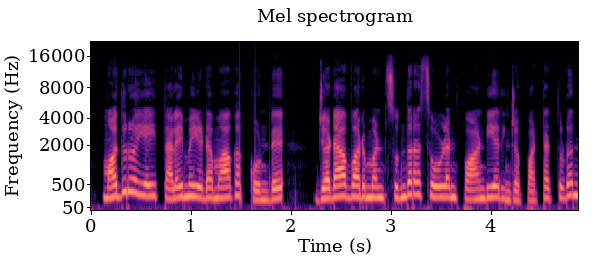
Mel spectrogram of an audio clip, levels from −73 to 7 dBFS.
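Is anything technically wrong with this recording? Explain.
Yes. The speech has two kinds of fault.

From 1.48 to 1.78 s there is processor overload crackle. The processor misses its deadlines for a run of small audio buffers, and each missed buffer drops out as a short stretch of silence with hard edges. The pattern fits buffers of about 5 ms, with several of them missed across those 0.3 s. You hear it as a gritty crackle over the speech that clears once the load eases.

There are two cases of compressed frames skipped. The first is at 1.90 s, just before "ஜடாவர்மன் சுந்தர சோழன்". The second is at 4.13 s, just after "ஜடாவர்மன் சுந்தர சோழன்". In each case whole compressed frames are never decoded, so playback jumps forward. The first jump is about 70 ms and the second about 100 ms, which fits three and four frames of 24 ms.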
